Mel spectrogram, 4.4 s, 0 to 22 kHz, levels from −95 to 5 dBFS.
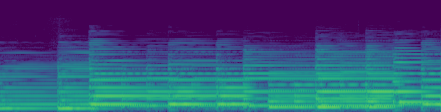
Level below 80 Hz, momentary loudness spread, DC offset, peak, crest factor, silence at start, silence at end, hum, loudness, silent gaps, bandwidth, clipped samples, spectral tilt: -66 dBFS; 5 LU; under 0.1%; -10 dBFS; 14 dB; 0 s; 0 s; none; -25 LUFS; none; 5.2 kHz; under 0.1%; -9.5 dB/octave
